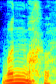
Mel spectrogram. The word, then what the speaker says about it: 못 먹어요: So our pronunciation changes a little bit 네, because of the nasal consonant 네. that follows it. So 못 by itself has that DT ending, but when it's next to the M consonant, it becomes more of a 못 먹어요.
